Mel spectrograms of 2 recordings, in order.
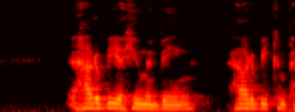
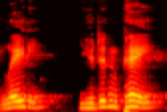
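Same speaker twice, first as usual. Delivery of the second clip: calls out louder, playing the strict bus driver; mock stern driver; 4 semitones higher, 9 dB louder than usual. Driver stops mother at fare box.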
